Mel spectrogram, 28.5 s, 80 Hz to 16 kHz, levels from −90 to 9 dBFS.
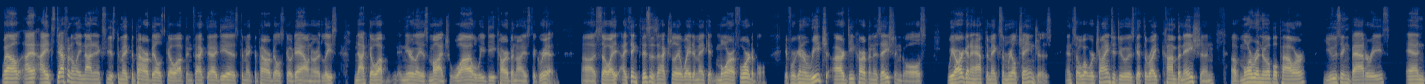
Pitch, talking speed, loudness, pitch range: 120 Hz, 195 wpm, -27 LUFS, 105-135 Hz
